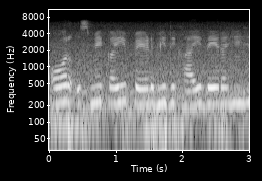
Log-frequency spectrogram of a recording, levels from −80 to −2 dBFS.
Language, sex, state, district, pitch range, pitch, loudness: Hindi, female, Punjab, Fazilka, 210-220 Hz, 210 Hz, -15 LUFS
